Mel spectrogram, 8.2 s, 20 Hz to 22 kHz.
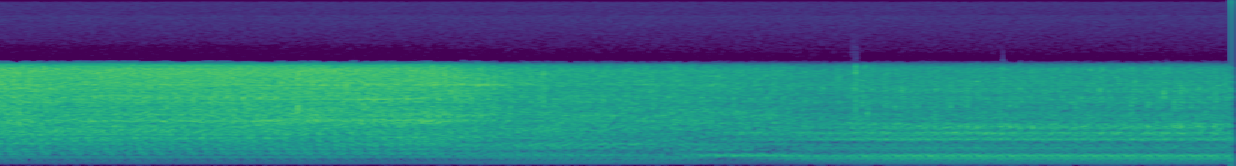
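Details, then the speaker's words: Chevy-powered 1983 CJ7 hot-rod rock crawler, first time running since purchase: steady, even V8 idle, smooth low rumble, running on all eight with no knocks or misses; carburetor secondaries opening too soon, exhaust leaks noted. Normal idle. "runs like a sewing machine guys this is the first time i've had it running"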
